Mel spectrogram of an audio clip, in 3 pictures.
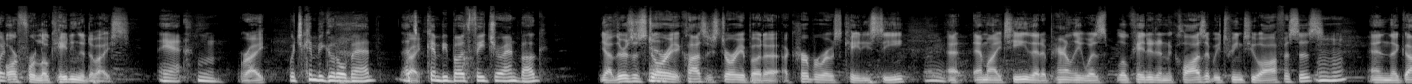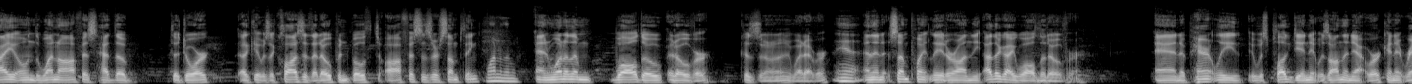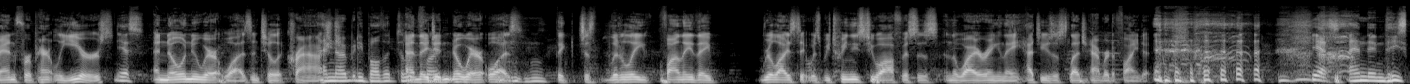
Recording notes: A conversation recorded live. At the IETF 99 conference.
